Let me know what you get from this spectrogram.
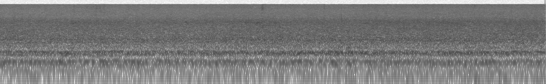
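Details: Honey bee colony droning in the hive at the moment a baby bee hatches; an even, unbroken buzz with prominent low humming bands.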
